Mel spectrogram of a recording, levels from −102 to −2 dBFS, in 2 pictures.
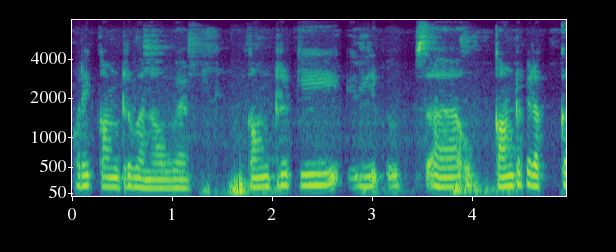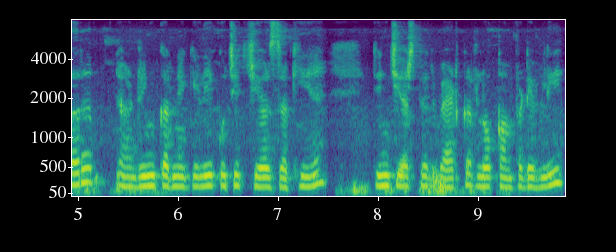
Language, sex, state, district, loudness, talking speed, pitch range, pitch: Hindi, female, Haryana, Rohtak, -18 LUFS, 180 wpm, 160-180 Hz, 170 Hz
